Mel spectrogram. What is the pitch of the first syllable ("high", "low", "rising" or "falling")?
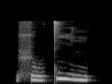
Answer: rising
